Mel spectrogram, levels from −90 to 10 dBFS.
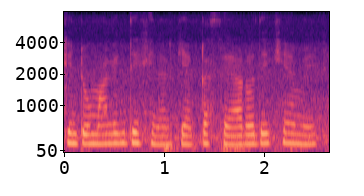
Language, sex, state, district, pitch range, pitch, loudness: Bengali, female, Tripura, West Tripura, 190-210 Hz, 200 Hz, -15 LUFS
